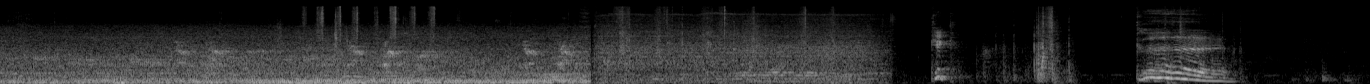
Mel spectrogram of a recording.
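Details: Yorkshire Terrier vocalizing: a long stretch of dense, noisy rumbling with faint tonal streaks, then brief sharp yelps and a drawn-out whine that slides downward in pitch, with quiet pauses between bursts.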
